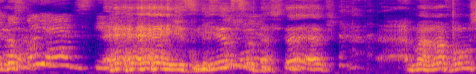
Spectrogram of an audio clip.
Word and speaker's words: Dostoiévski: Ele fala a pronúncia. A gente fala Dostoiévski, mas é Dostoiévski.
